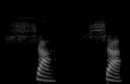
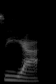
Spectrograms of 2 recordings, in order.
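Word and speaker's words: siya: And another tip uh just about pronunciation, it's sha sha. The si y combination makes that sha- sound. It looks like it should be pronounced sia. There are some regions in the Philippines, I believe, that say sa, but usually in the central Luzon area, it's pronounced sha sha.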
